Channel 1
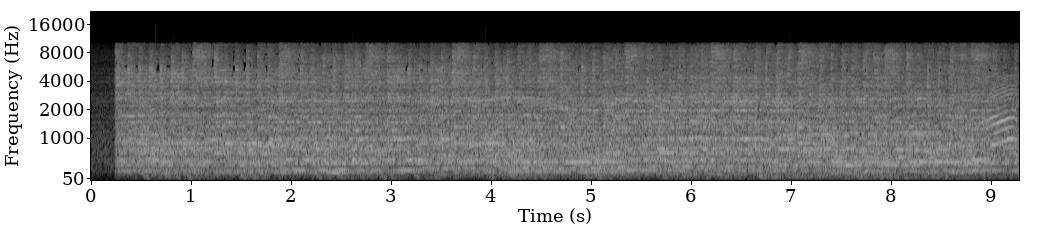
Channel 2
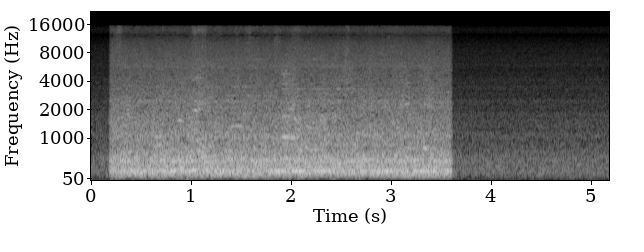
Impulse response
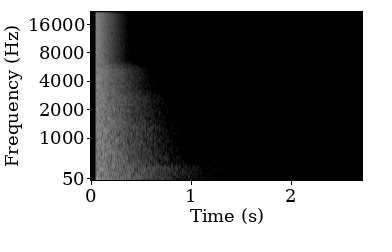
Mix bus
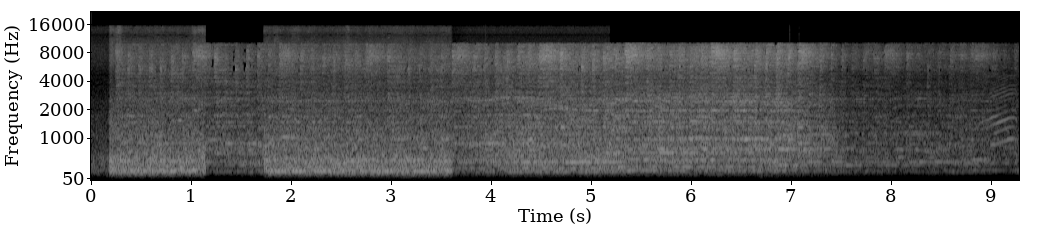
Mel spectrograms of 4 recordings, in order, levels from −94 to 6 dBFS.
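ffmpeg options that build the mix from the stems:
-filter_complex "[0:a]volume=0.335,afade=t=in:st=3.68:d=0.75:silence=0.473151,afade=t=out:st=6.92:d=0.65:silence=0.237137[s0];[1:a]acompressor=threshold=0.0501:ratio=6,volume=0.224,asplit=3[s1][s2][s3];[s1]atrim=end=1.14,asetpts=PTS-STARTPTS,afade=t=out:st=1.136:d=0.004:c=hsin[s4];[s2]atrim=start=1.14:end=1.72,asetpts=PTS-STARTPTS,volume=0[s5];[s3]atrim=start=1.72,asetpts=PTS-STARTPTS,afade=t=in:d=0.004:c=hsin[s6];[s4][s5][s6]concat=n=3:v=0:a=1[s7];[s0][s7]amix=inputs=2:normalize=0,aexciter=amount=7.6:drive=4.3:freq=6100,highpass=f=220:w=0.5412,highpass=f=220:w=1.3066"

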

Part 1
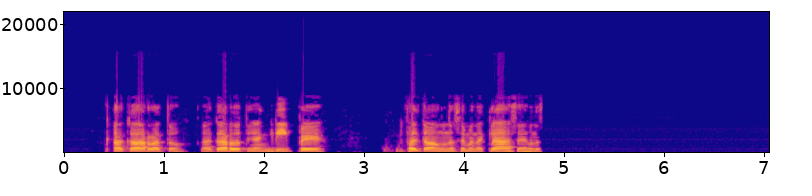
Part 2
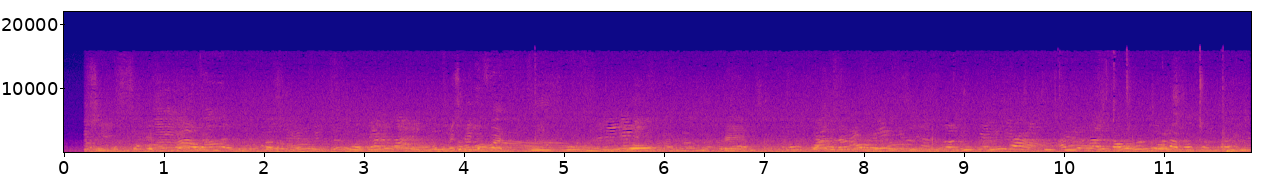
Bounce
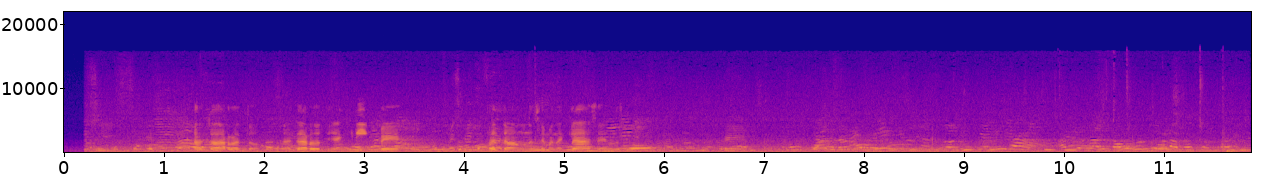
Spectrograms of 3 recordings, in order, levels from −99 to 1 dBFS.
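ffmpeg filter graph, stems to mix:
-filter_complex "[0:a]adelay=800,volume=0.266[s0];[1:a]volume=0.531[s1];[s0][s1]amix=inputs=2:normalize=0"

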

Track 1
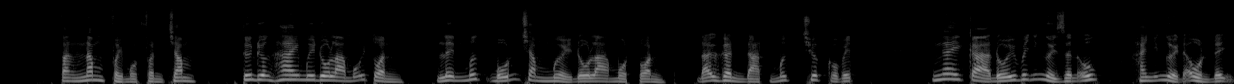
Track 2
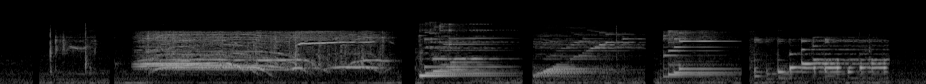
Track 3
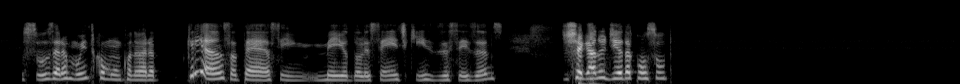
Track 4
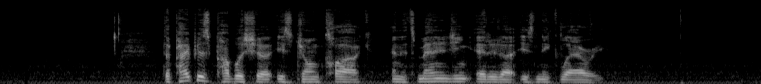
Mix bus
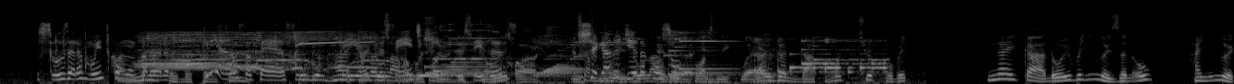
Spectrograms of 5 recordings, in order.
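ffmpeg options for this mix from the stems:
-filter_complex "[0:a]adelay=550,volume=0.631,asplit=3[s0][s1][s2];[s0]atrim=end=5.07,asetpts=PTS-STARTPTS,afade=t=out:st=5.066:d=0.004:c=hsin[s3];[s1]atrim=start=5.07:end=5.71,asetpts=PTS-STARTPTS,volume=0[s4];[s2]atrim=start=5.71,asetpts=PTS-STARTPTS,afade=t=in:d=0.004:c=hsin[s5];[s3][s4][s5]concat=n=3:v=0:a=1[s6];[1:a]bandreject=f=2100:w=5.3,volume=0.531[s7];[2:a]alimiter=limit=0.178:level=0:latency=1:release=257,acontrast=69,adelay=150,volume=0.211[s8];[3:a]adelay=1800,volume=0.224[s9];[s6][s7][s8][s9]amix=inputs=4:normalize=0,alimiter=level_in=1.33:limit=0.0631:level=0:latency=1:release=487,volume=0.75"

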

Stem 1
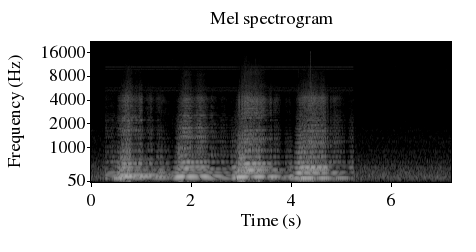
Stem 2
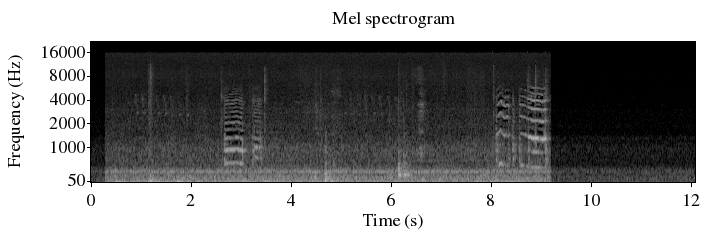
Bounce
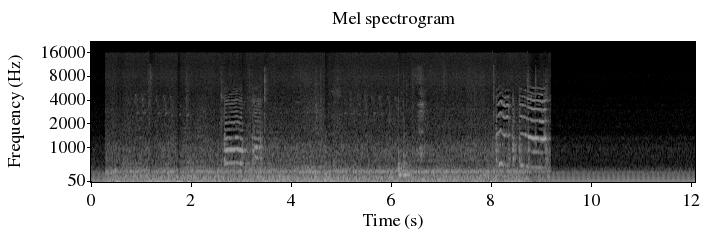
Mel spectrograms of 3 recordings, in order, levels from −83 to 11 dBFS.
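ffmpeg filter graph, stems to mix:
-filter_complex "[0:a]alimiter=level_in=2.37:limit=0.0631:level=0:latency=1,volume=0.422,volume=0.75[s0];[1:a]equalizer=f=7100:w=1.5:g=2.5,aeval=exprs='val(0)+0.0141*(sin(2*PI*60*n/s)+sin(2*PI*2*60*n/s)/2+sin(2*PI*3*60*n/s)/3+sin(2*PI*4*60*n/s)/4+sin(2*PI*5*60*n/s)/5)':c=same,volume=1.12[s1];[s0][s1]amix=inputs=2:normalize=0,alimiter=limit=0.133:level=0:latency=1:release=102"

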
